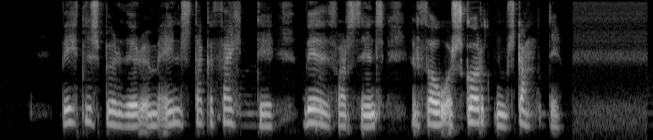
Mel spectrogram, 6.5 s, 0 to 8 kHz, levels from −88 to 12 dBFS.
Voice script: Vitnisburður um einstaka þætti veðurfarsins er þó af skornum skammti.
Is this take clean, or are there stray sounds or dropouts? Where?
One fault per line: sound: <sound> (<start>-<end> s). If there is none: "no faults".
no faults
